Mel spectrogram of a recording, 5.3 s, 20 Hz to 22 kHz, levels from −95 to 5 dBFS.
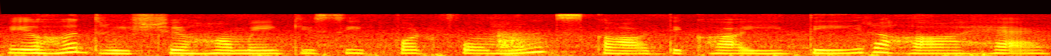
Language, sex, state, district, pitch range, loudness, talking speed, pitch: Hindi, female, Punjab, Fazilka, 215-230 Hz, -16 LUFS, 115 wpm, 220 Hz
